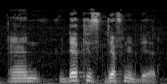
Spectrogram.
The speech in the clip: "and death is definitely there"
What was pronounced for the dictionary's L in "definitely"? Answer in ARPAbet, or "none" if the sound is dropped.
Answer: none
